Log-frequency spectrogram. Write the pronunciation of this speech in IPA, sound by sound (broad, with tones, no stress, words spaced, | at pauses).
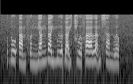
ɗo˧ʔa˧˩m fə˧˩nɲa˨˦ŋ ɗa˧jmɨ˧ə̯ɗa̰˧˥j t͡ɕu˧˩ə̯faː˧la̰˧˥n sa̤˨˩nlə˨˩p̚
